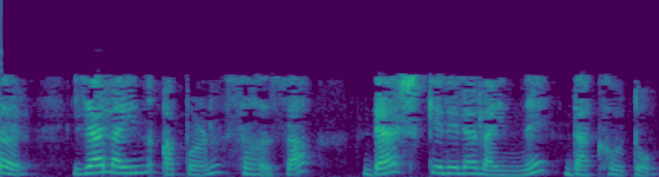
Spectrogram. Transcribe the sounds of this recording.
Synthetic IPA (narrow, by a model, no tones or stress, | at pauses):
t̪əɾ | jalainapəɳsəɦə̰saɖæɕkeleljalainːed̪akʰəʋt̪o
